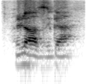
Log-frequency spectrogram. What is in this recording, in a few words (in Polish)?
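"lazga", Kurpie dialect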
